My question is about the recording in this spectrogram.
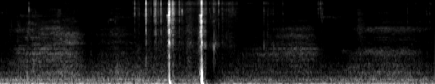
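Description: A thin woody plant stem snapped by hand in a snap test for whether it is still alive: two sharp cracks a fraction of a second apart, the second louder, about two seconds in.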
